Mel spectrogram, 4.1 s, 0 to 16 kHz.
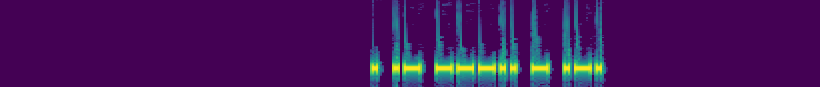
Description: Morse code, heard as a keyed tone, about 44 wpm, 700 Hz. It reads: EA8TR
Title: DXCC-100 Call Signs - 5 Characters - 45wpm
